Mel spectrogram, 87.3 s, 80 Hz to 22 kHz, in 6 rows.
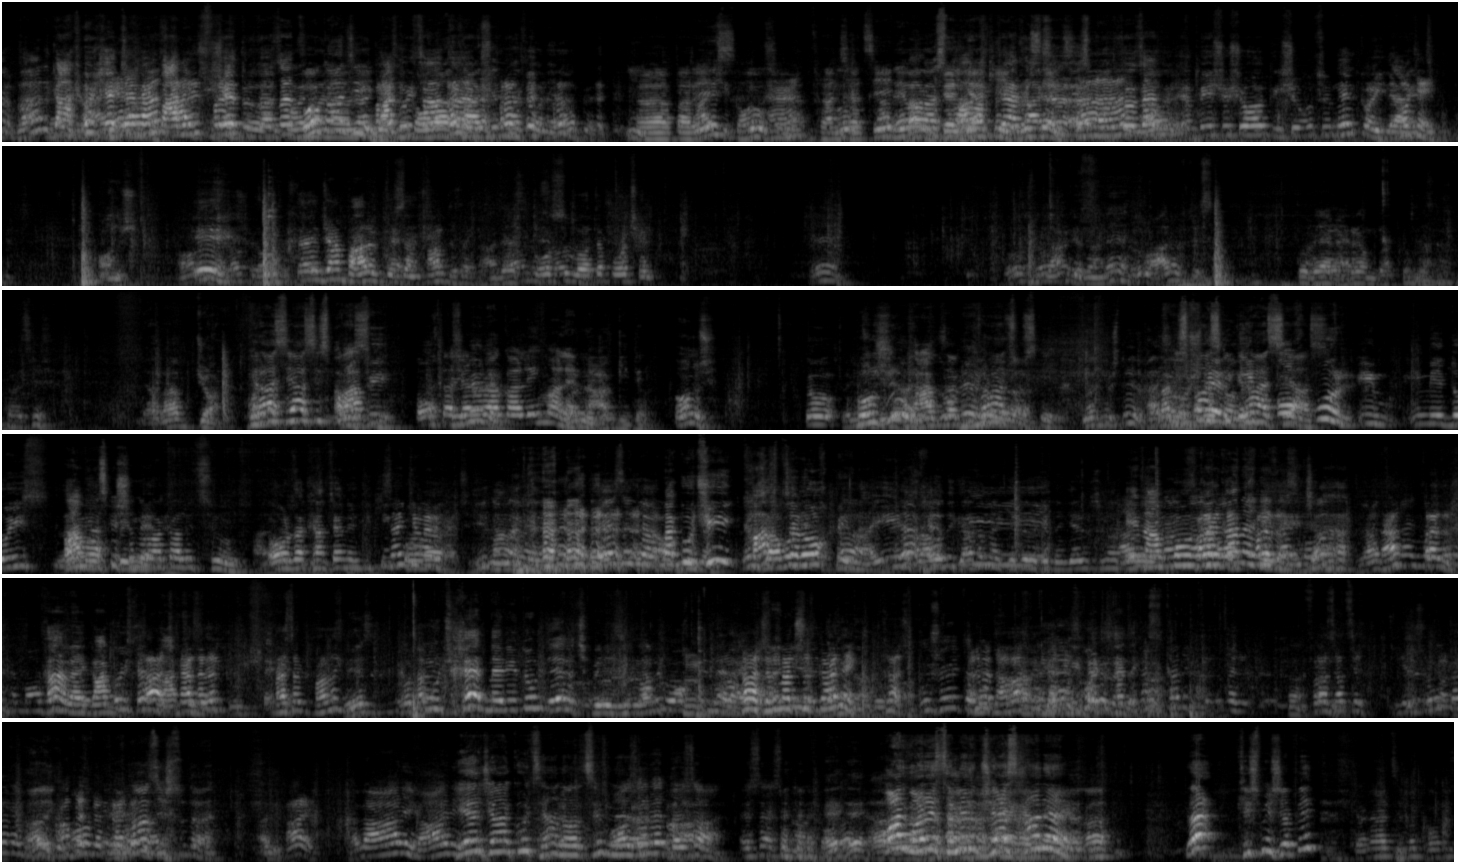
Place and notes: {
  "title": "Vank, Arménie - To the monastery",
  "date": "2018-09-04 16:40:00",
  "description": "After a terrible storm, some farmers took a car and went here, at the monastery. The old church is on the top of a volcano. They prayed during 10 minutes. Some other people are here. Nobody knows nobody, but everybody discuss. They opened a vodka bottle and give food each others.",
  "latitude": "40.39",
  "longitude": "45.03",
  "altitude": "2454",
  "timezone": "GMT+1"
}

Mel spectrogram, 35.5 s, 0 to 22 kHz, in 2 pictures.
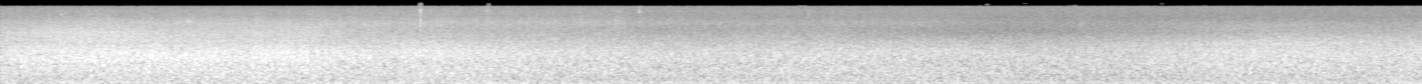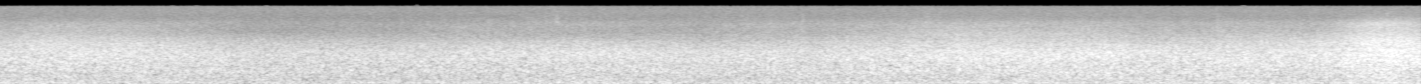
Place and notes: {
  "title": "Parque Nacional Alberto de Agostini, Magallanes y la Antártica Chilena, Chile - storm log - rockwell kent trail basecamp",
  "date": "2021-02-23 08:20:00",
  "description": "Rockwell Kent Trail basecamp, morning wind in forrest, wind SW 38 km/h, ZOOM F1, XYH-6 cap\nAlmost 100 years ago the artist and explorer Rockwell Kent crossed the Baldivia Chain between Seno Almirantazgo and the Beagle Channel via the Lapataia Valley. His documentation* of the landscape and climate is one of the first descriptions of this passage and serves as an important historic reference.\nThe intention of this research trip under the scientific direction of Alfredo Prieto was to highlight the significance of indigenous traces present in Tierra del Fuego, inter-ethnic traces which are bio-cultural routes of the past (stemming from the exchange of goods and genes). In particular, we explored potential indigenous cultural marks that Rockwell Kent described, traces that would connect the ancestors of the Yagán community with the Kawesqar and Selk’nam in the Almirantazgo Seno area.\n*Rockwell Kent, Voyaging, Southward from the Strait of Magellan, G.P.",
  "latitude": "-54.61",
  "longitude": "-69.06",
  "altitude": "358",
  "timezone": "America/Punta_Arenas"
}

